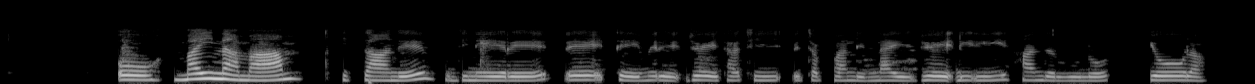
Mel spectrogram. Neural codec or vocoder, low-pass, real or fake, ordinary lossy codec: none; 5.4 kHz; real; Opus, 64 kbps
